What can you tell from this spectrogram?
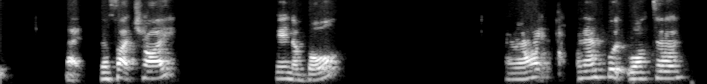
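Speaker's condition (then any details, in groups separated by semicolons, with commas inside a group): No condition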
